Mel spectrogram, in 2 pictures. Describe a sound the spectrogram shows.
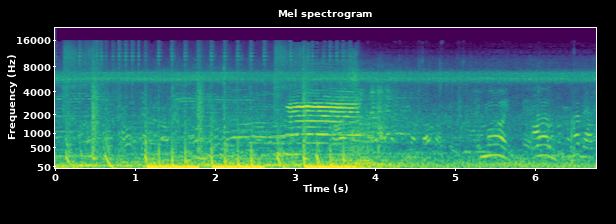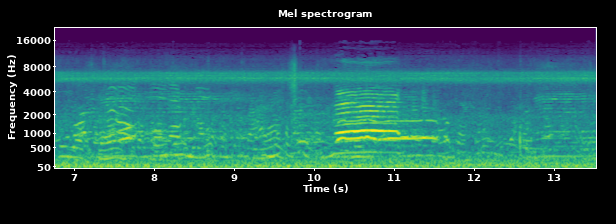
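Young women chatter and laugh nearby.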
